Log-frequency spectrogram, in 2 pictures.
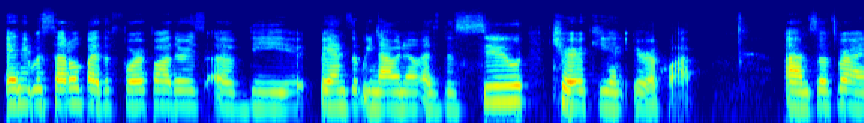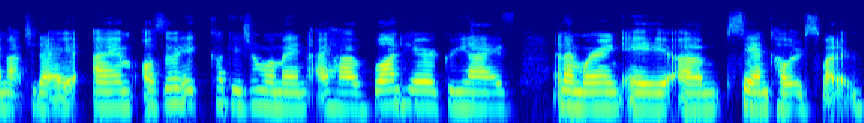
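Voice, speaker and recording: A woman's voice: mid-range voice, moderate pace, creaky. A woman in her twenties, a film producer, chatting casually as a guest in a live-streamed interview. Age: 20s. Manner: relaxed, chatty storytelling. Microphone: live video stream from home.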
